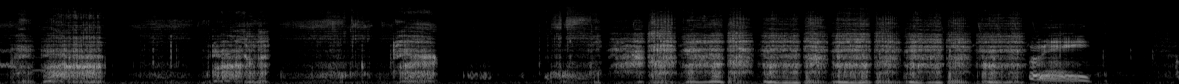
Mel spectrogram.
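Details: Pet bulldog giving drawn-out, harmonic roaring growls, then a rapid run of short, rhythmic grunting bursts at about three per second, with breathy snorts in the gaps.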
